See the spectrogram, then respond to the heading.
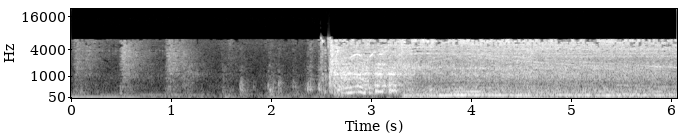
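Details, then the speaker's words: Jeep with Dodge/Jeep 4.7 V8, misfire worsening with poorer fuel mileage, cylinder 1 dead: short crank then somewhat uneven idle after swapping the coil; misfire at idle, owner suspects deeper than coil, possibly fuel injector. "nope sounds a little deeper than a coil"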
